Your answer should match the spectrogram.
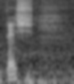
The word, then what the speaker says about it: Scheppach: Donc il y a ceux qui la prononcent chez PAC, mais en fait c'est une marque allemande qui a été créée depuis 1920 par un monsieur qui s'appelle chez Pasch. Ça se prononce comme ça en allemand. Et donc elle s'appelle chez Pasch et pas chez PAC.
